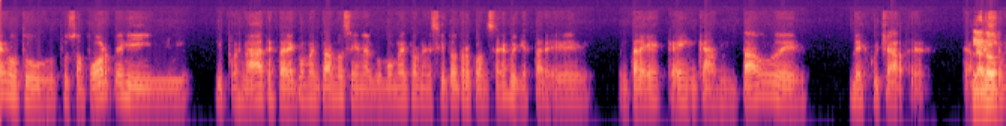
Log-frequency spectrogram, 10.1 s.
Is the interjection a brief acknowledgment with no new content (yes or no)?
no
